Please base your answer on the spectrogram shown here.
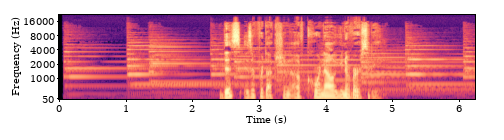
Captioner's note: bells ringing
